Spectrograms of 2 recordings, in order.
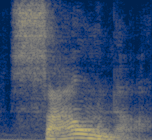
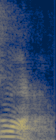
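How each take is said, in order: First: Sauna is said the Finnish way. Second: Sauna is said the common American way. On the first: The speaker calls it right. "the sauna originated in Finland, and it's actually pronounced sauna" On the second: The speaker calls it wrong. "That's how people say it. That's actually not the correct pronunciation"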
